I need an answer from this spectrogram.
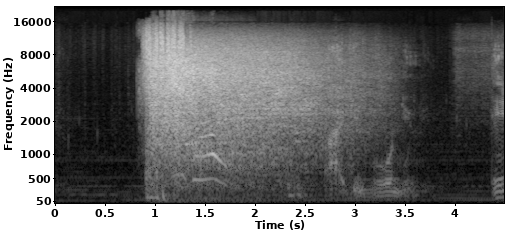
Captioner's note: static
